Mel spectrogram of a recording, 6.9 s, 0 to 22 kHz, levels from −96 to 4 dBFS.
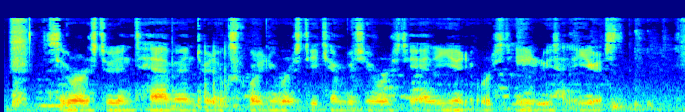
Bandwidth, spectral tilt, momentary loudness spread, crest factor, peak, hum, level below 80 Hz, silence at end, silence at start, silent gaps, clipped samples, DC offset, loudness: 11.5 kHz; -3 dB/octave; 9 LU; 22 dB; -8 dBFS; none; -44 dBFS; 0 s; 0.05 s; none; under 0.1%; under 0.1%; -28 LUFS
